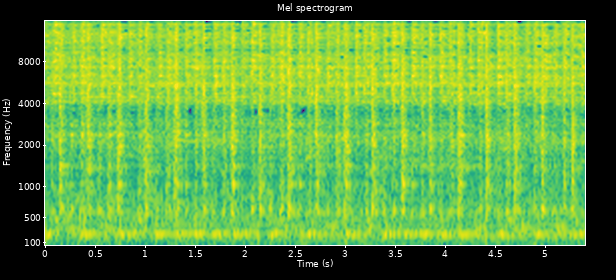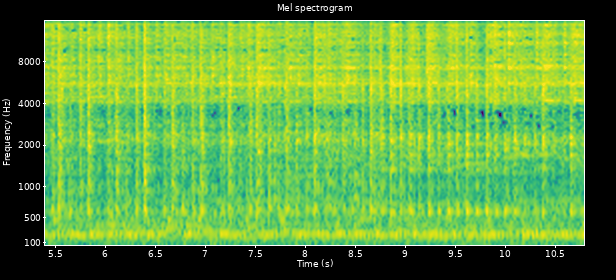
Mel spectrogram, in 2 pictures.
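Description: Chenda melam: a troupe of chenda drummers beating their cylindrical drums with sticks in a fast, dense, unbroken rhythm, the drums ringing steadily under the rapid strokes.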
